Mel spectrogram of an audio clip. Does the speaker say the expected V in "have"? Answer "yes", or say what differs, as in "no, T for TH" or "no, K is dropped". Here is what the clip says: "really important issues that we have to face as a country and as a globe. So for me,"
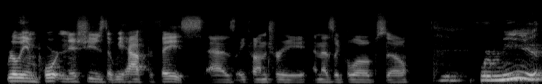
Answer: no, F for V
